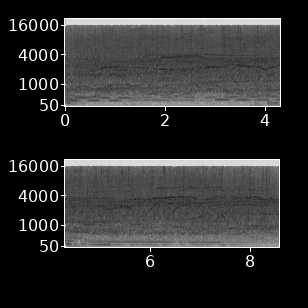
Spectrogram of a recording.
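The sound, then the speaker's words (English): A show audience applauds steadily for several seconds, giving performers a big hand, dense clapping with a few scattered whoops and cheers mixed in, loud and continuous throughout. “Give Matt the Tube Crowley and your local guys a big hand.”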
